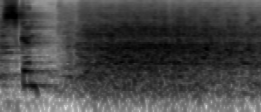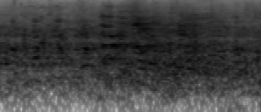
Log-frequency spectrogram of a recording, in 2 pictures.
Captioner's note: audience laughing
